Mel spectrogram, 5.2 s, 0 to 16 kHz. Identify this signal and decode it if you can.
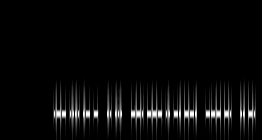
Morse code, heard as a keyed tone, about 44 wpm, 700 Hz. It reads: WHAT IS GOING ON IN
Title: Sets of 5 Words Encore2 45wpm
